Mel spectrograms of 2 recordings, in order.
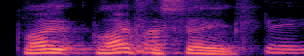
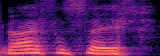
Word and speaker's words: glyphosate: Glyphosate, Glyphosate.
